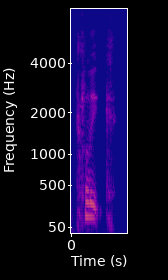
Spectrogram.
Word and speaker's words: clique: talk about that click it's not a click yes it is it's a clique it's a clique is that really how you say it is it French that's true it's like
